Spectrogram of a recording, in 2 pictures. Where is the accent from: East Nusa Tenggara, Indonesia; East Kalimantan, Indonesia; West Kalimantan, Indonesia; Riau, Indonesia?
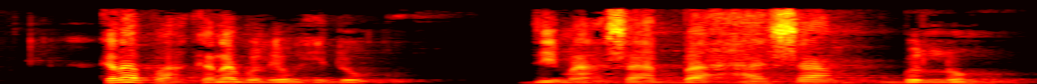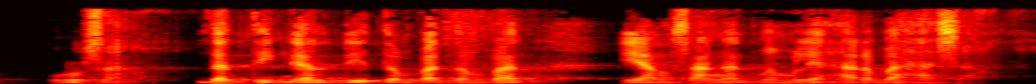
Riau, Indonesia; Kalau saya orang Ocu misalnya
